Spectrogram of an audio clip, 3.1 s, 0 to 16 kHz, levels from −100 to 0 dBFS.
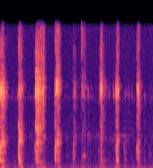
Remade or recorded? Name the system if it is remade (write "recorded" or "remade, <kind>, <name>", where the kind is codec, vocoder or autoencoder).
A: recorded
